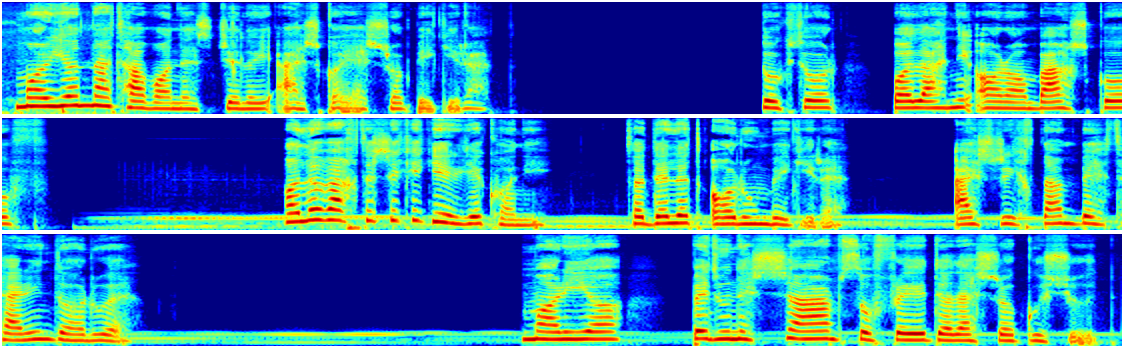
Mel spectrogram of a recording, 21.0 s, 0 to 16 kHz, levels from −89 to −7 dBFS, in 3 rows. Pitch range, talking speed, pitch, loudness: 175-235 Hz, 90 wpm, 210 Hz, -17 LUFS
